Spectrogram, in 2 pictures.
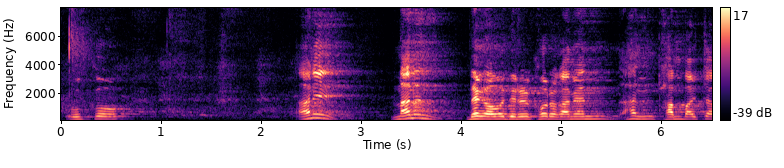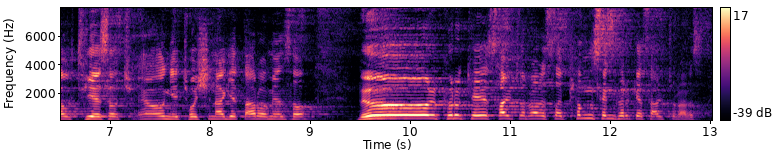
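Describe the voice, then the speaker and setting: A male pastor preaching a sermon in a church, telling humorous stories and swinging suddenly from loud to soft. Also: sits high. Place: large church sanctuary. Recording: reverberant church hall.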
